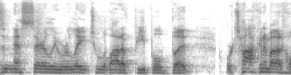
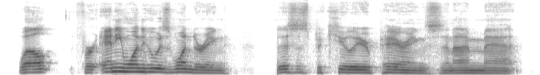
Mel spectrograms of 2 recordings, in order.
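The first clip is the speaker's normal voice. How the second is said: weary, sad, exhausted-sounding voice. Host Matt introducing the show Peculiar Pairings to listeners, sad, tired voice. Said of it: "sound so sad".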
